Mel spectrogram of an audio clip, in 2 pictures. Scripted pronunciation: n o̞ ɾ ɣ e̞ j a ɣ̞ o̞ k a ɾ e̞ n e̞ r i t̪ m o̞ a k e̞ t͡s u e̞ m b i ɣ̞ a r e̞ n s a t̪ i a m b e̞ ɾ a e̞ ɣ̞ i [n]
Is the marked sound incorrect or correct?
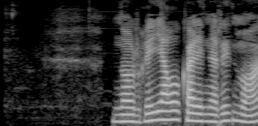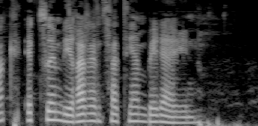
correct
